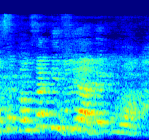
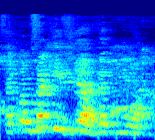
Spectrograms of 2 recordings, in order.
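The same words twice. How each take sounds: The two takes are said the same way.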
